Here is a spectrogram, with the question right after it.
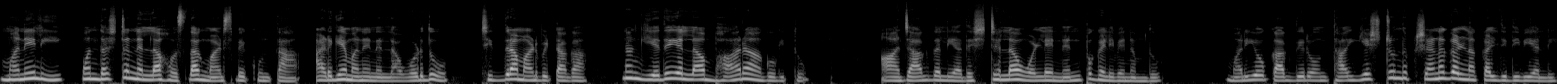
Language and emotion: Kannada, sad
